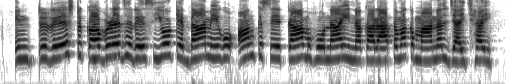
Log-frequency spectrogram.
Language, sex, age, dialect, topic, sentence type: Magahi, female, 25-30, Western, banking, statement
